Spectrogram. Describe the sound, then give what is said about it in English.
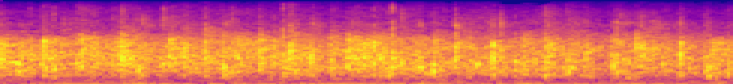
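Steady crowd applause, an even, dense patter of many hands clapping at a fairly low level from start to finish, with no voices standing out. “That should be applauded.”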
